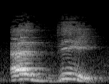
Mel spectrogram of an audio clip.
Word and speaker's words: الذي: الذي نطق الاء مفتوح. احنا قلنا دايما الاء مفتوحه، الاء مفتوحه لكن ما نطقش بعدها لام ساكنه، ده نطق بعدها حرف مكرر مرتين، مكرر مرتين اللي هو ايه؟ الذي.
